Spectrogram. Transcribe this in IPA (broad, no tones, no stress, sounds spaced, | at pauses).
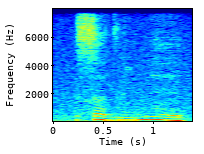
s ə d ð ĩ ŋ ɪ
